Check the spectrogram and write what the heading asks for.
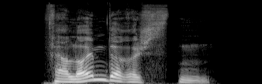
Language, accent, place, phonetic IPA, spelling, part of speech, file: German, Germany, Berlin, [fɛɐ̯ˈlɔɪ̯mdəʁɪʃstn̩], verleumderischsten, adjective, De-verleumderischsten.ogg
- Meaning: 1. superlative degree of verleumderisch 2. inflection of verleumderisch: strong genitive masculine/neuter singular superlative degree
